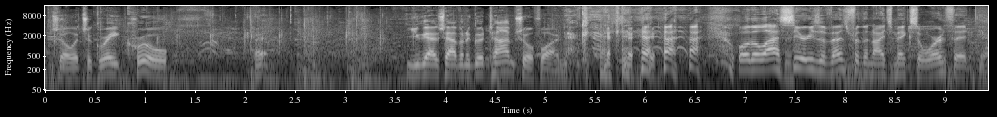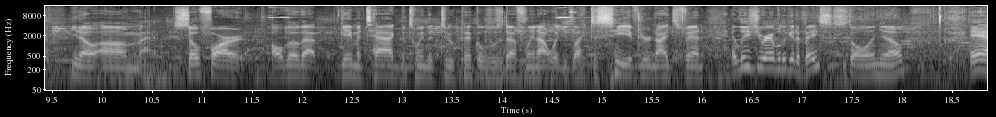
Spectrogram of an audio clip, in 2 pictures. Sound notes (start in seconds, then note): 5.2 laughing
